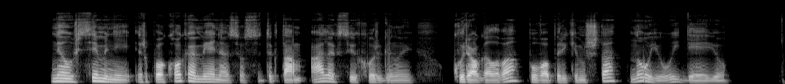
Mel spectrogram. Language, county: Lithuanian, Vilnius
